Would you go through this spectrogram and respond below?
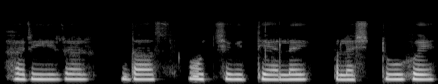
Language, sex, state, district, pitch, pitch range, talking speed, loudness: Hindi, female, Bihar, Lakhisarai, 235 Hz, 230-245 Hz, 95 wpm, -19 LUFS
